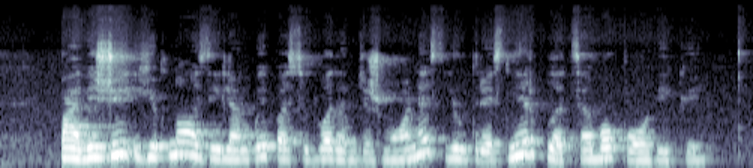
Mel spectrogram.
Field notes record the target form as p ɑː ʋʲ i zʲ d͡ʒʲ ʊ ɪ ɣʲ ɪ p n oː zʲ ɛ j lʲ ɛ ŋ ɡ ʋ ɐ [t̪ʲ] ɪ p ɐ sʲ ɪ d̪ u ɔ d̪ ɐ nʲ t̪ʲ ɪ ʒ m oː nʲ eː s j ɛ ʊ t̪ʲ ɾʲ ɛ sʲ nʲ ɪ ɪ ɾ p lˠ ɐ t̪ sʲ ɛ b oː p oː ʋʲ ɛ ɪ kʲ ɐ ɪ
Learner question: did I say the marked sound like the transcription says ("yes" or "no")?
no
